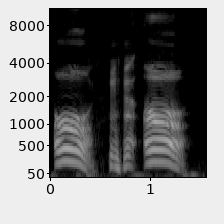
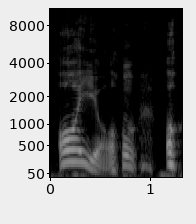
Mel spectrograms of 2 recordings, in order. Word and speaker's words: oil: You saying earl when it's pronounced oil remind me of my mom and dad.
